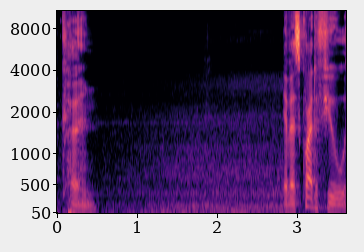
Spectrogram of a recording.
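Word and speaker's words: Köln: and yeah it is it's called cologne in English but in German it would be cone yeah there's quite a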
